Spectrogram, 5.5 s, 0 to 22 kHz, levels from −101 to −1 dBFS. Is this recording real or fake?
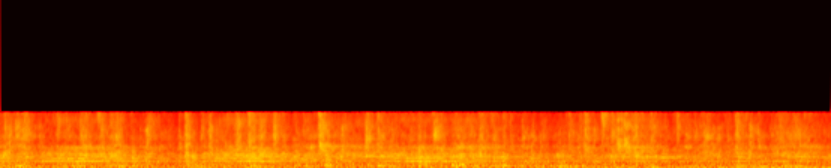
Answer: fake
